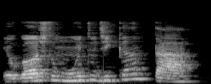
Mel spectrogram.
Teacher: quando ela disse cantar, o R não foi ouvido por nós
